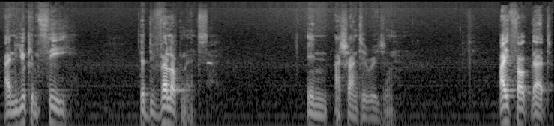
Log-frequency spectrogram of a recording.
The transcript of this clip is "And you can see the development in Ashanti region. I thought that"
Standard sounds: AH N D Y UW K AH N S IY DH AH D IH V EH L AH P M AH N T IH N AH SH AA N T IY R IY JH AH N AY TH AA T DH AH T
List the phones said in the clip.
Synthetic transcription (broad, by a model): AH N Y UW K AH N S IY DH AH D IH V EH L AH P M AH N T IH N AH SH AA N T IY R IY JH AH N AY TH AA T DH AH T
